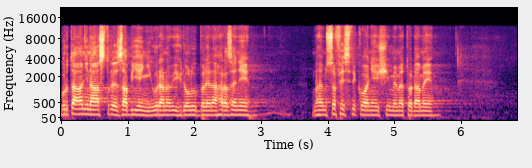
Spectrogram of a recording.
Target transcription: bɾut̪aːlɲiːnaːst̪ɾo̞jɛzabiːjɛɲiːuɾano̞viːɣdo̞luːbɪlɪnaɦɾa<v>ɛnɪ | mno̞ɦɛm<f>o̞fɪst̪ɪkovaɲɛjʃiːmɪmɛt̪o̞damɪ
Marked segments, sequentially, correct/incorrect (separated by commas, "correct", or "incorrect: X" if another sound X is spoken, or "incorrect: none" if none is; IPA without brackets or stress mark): incorrect: z, incorrect: s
